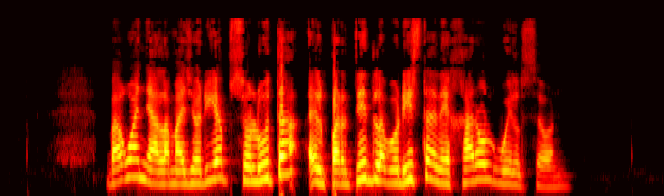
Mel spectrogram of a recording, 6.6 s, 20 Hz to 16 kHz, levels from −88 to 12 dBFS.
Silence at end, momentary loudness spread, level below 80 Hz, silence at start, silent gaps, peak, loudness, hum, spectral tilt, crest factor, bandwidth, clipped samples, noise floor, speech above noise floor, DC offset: 1.1 s; 16 LU; -62 dBFS; 1.1 s; none; 0 dBFS; -16 LUFS; none; -4.5 dB/octave; 18 dB; 11.5 kHz; under 0.1%; -87 dBFS; 70 dB; under 0.1%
